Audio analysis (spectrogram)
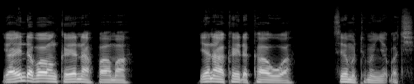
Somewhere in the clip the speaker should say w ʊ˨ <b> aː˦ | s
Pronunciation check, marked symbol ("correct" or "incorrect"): incorrect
